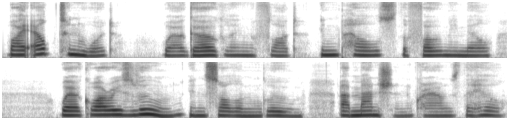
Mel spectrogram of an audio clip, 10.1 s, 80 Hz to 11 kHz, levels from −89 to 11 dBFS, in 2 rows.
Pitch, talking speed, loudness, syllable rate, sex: 205 Hz, 125 wpm, -18 LUFS, 3.6 syllables/s, female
